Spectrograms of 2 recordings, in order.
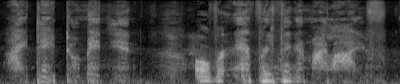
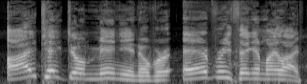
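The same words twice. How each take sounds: First: It is said in a small, timid way. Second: It is said in a big, bold way.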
